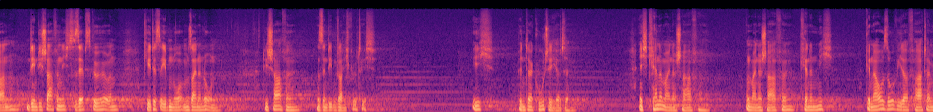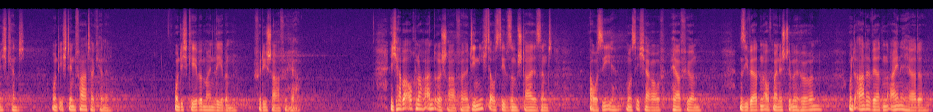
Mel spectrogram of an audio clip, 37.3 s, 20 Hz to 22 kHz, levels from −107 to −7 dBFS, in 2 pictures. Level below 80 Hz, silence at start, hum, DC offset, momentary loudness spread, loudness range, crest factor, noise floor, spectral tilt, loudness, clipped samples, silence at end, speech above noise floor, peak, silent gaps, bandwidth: -62 dBFS; 0 s; none; under 0.1%; 17 LU; 5 LU; 22 dB; -56 dBFS; -5 dB/octave; -28 LUFS; under 0.1%; 0 s; 29 dB; -8 dBFS; none; 15.5 kHz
